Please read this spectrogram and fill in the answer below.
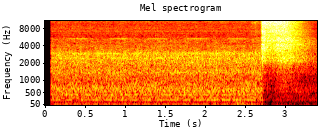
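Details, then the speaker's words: Heavy-duty truck's diesel runs steadily, then the new pop-off valve/air dryer (replaced because it was snorting every 10-15 seconds) purges with a sharp air blast that trails off at cut-out; no moisture blown from tanks, normal purge. "If there's any moisture in the tanks, it'll blow out. Oh, no moisture."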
